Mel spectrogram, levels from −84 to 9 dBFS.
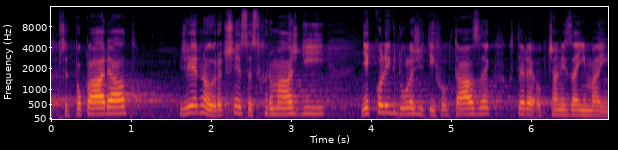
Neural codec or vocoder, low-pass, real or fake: none; 14.4 kHz; real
